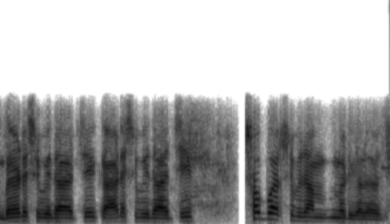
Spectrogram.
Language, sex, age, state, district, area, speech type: Odia, male, 45-60, Odisha, Sambalpur, rural, conversation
